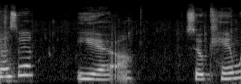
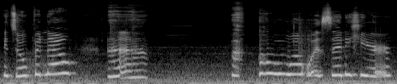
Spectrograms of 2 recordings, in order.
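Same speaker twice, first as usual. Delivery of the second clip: scared laughing cry; 7 semitones higher, slower than usual. Real, not acted. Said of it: "I'm genuinely scared right now".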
